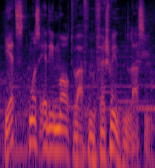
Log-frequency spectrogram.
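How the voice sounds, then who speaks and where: A deep-voiced man narrates a crime documentary in a measured, dramatic way. His low voice rises and falls widely. Music plays clearly behind him. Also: sing-song. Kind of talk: scripted true-crime narration. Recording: studio voice-over with music behind.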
